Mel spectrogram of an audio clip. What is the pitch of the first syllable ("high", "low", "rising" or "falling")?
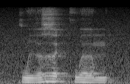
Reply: rising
